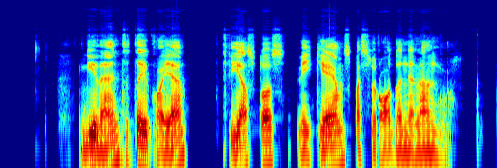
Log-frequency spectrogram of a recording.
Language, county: Lithuanian, Tauragė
